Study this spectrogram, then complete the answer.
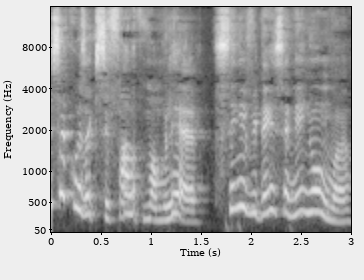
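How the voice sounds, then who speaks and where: A woman's animated voice with very wide pitch swings at a moderate pace. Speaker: doula. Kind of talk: live Q&A stream.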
